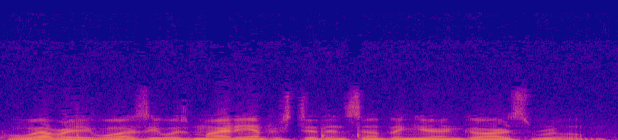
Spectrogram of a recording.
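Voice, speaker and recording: A man's voice: medium pitch, fast, lo-fi sound, close to an everyday voice. An actor playing a brave, decisive frontier lawman with a commanding manner in a 1950s radio western. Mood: focused. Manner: firm, commanding. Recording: noisy old 1950s radio recording.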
